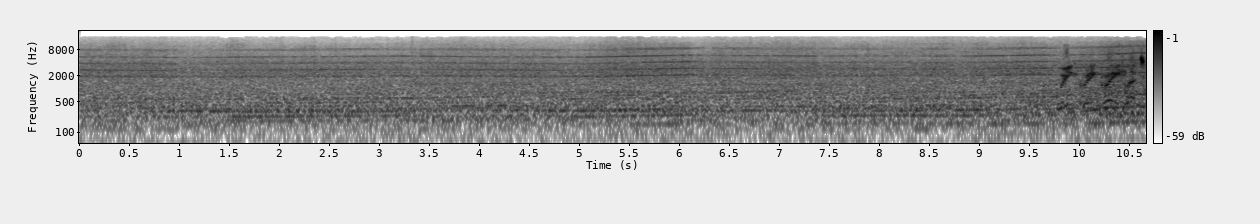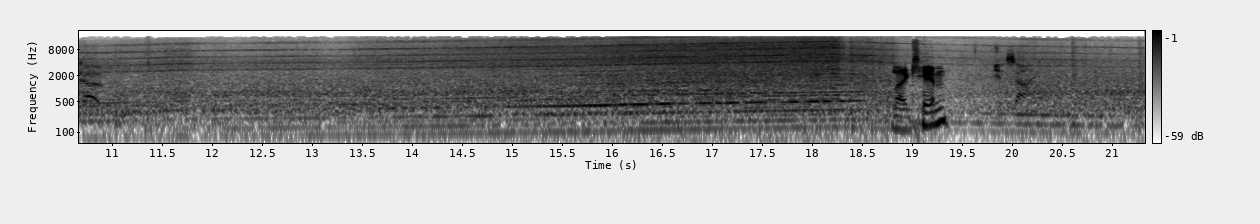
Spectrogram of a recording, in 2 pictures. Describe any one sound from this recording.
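A race car engine roars steadily and rises in pitch as it speeds up.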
